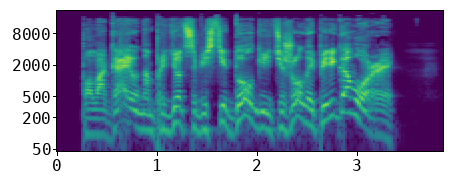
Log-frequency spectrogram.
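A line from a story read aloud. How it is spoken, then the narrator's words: Reluctant, hostile, through teeth. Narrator (Russian): неохотно процедил Эйст, с неприязнью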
